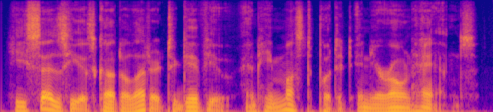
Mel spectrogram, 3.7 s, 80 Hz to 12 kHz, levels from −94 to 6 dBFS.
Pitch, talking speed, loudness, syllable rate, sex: 85 Hz, 310 wpm, -18 LUFS, 5.8 syllables/s, male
